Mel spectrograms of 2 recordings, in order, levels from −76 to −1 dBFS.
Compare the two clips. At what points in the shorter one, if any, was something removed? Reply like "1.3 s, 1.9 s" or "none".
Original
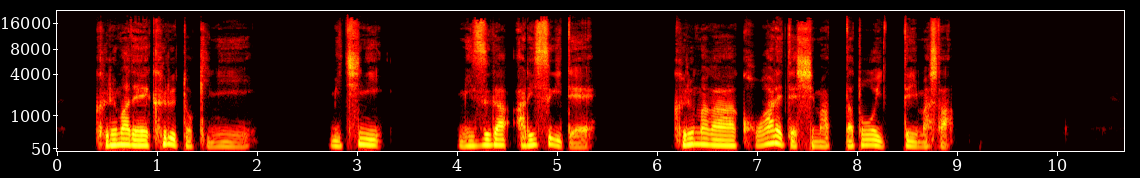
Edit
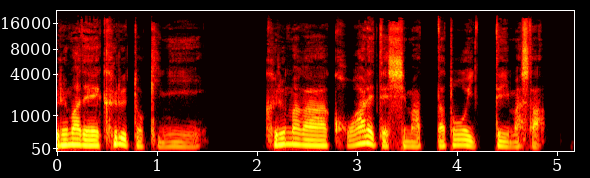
2.0 s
